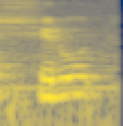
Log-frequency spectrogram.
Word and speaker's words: Cheraw: शेरू, शेरू बोलते हैं, शिरू, शिरू बोलते हैं, सी जो प्रोनाउंसिएशन होता है शेरू, SHERAW, शेरू।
